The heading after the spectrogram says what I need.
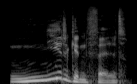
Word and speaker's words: Nirgenfeld: is going to be Nirgenfeld. See, I'm glad that I can read that in the German pronunciation, because that was a trap right there.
